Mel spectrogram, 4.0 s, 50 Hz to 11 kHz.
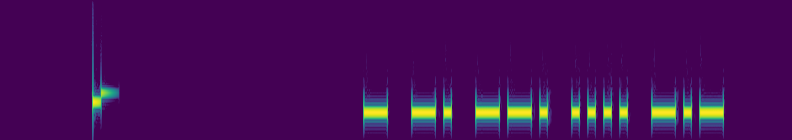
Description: Morse code, heard as a keyed tone, about 29 wpm, 700 Hz. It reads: TNGHK
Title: Code Groups - 5 Letter:Numbers - 30wpm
